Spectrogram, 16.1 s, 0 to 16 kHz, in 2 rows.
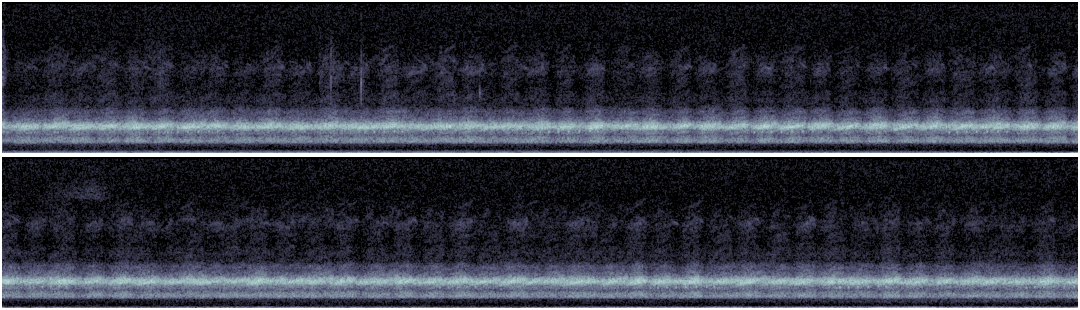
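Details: Frogs in a loud midnight chorus in rice paddies at Nagaoka, Niigata, Japan, captured on a Zoom H4n: a dense, unbroken trilling wall of overlapping croaks with two steady bright bands, and a low steady hum fading out after seven seconds.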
